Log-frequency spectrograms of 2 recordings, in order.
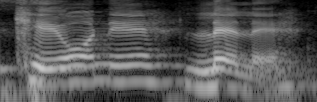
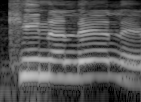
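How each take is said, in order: First: The name is said as Keone Lele. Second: The name is said as Kinalele. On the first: The speaker calls it right. "But it's Keone Lele" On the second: The speaker calls it wrong. "Some people say, the, say it wrong"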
